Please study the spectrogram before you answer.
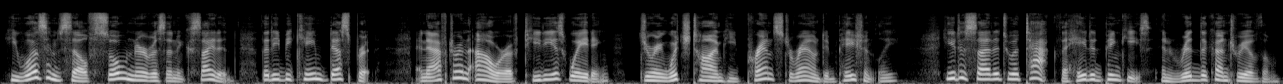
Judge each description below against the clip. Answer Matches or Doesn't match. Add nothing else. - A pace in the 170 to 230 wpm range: Matches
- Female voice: Matches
